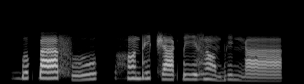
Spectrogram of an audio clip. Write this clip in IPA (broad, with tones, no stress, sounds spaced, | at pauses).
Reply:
ɡ͡b o˦ k͡p aː˦ f u˨˦ | h ɔ̃˦ d i˦ t͡ʃ aː˧ k͡p iː˧ z ɔ̃˦˨ b i˧ ŋ aː˨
